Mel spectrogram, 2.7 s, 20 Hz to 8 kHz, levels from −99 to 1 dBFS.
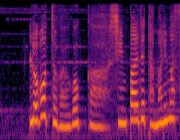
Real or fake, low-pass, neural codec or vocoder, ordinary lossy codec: real; 7.2 kHz; none; none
